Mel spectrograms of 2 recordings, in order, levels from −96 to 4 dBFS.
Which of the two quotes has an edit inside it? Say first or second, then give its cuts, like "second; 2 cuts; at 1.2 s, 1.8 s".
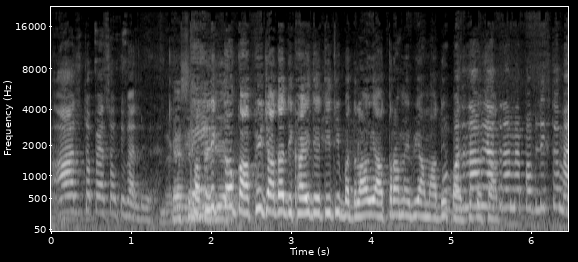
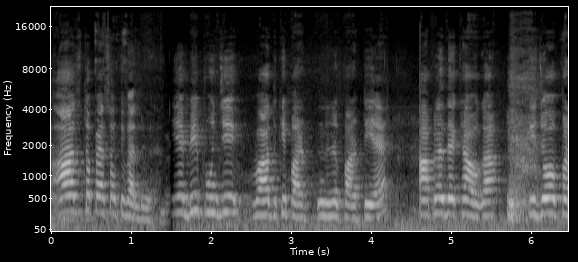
second; 2 cuts; at 1.4 s, 4.8 s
